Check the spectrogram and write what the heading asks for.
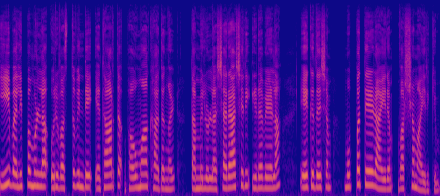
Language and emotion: Malayalam, neutral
